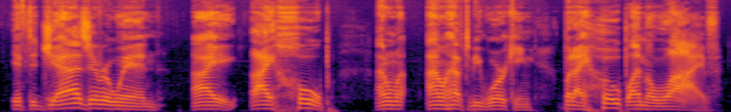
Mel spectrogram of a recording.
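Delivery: normal talking voice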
